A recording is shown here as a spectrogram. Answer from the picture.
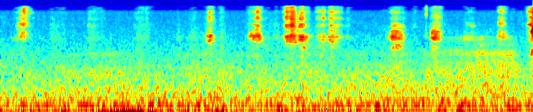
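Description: Faint, irregular scratchy strokes of a size eight synthetic (faux) sable watercolour brush dragged across paper, its load of wash nearly spent so the strokes go dry and broken.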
